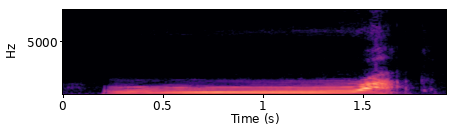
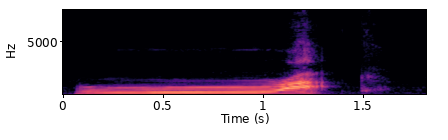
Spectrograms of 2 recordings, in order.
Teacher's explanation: my lips are coming forward and my tongue moves back in my mouth, and I push out the R sound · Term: American R sound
